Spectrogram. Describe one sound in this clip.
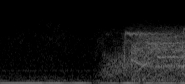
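A sword scrapes as it is drawn from its sheath.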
